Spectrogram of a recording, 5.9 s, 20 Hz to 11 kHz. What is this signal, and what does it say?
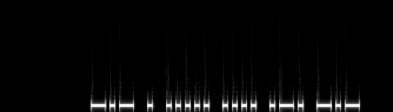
Morse code, heard as a keyed tone, about 17 wpm, 700 Hz. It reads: KE5HRK
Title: USA Call Signs - 6 Characters - Repeated 2x - 17wpm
